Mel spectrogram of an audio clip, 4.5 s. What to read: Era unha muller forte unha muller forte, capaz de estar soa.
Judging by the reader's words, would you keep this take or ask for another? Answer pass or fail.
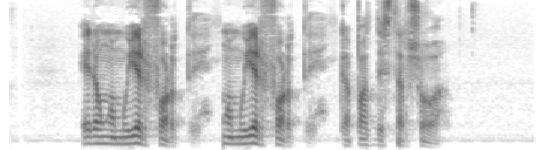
pass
